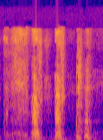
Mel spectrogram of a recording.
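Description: A dog barks four times in short, uneven bursts, the last two coming close together; the barks are clear, with no one talking.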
